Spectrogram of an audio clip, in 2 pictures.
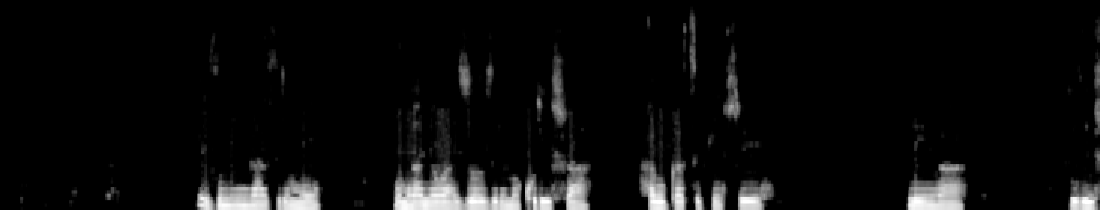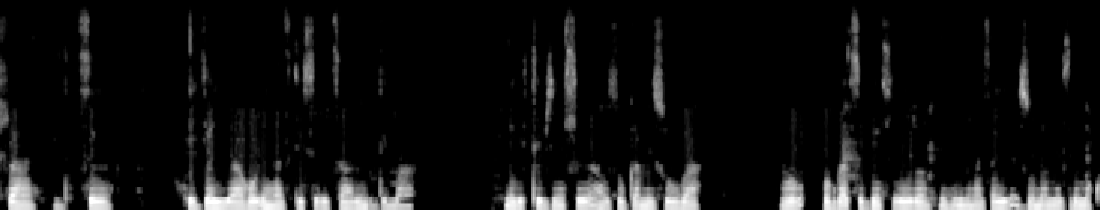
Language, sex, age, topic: Kinyarwanda, female, 25-35, agriculture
